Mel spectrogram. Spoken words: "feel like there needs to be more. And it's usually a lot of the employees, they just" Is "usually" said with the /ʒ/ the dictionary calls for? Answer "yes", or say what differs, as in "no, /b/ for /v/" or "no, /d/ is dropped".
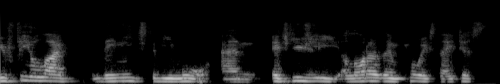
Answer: yes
